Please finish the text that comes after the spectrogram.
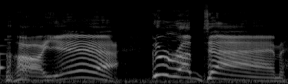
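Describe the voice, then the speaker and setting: Boisterous young game brawler, big swoopy bright voice, brash n goofy, music under it. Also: male voice, sits high, very animated, drawn-out words, creaky, a little hiss or hum, exaggerated voice. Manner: brash, slangy, exaggerated. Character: loud, boastful, good-hearted young male brawler, dim but cheerful. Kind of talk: video game voice acting. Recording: music playing behind the voice.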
